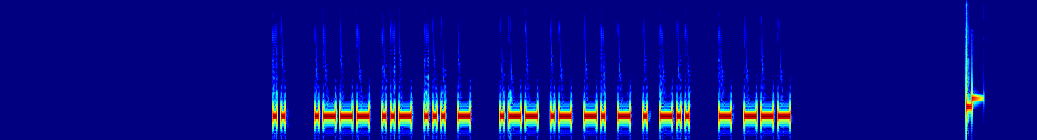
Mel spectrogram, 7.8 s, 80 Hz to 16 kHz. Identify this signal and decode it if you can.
Morse code, heard as a keyed tone, about 38 wpm, 700 Hz. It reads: I JUST WANTED TO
